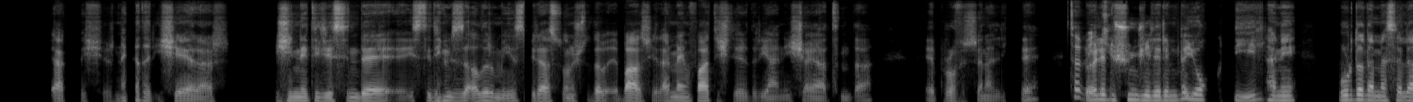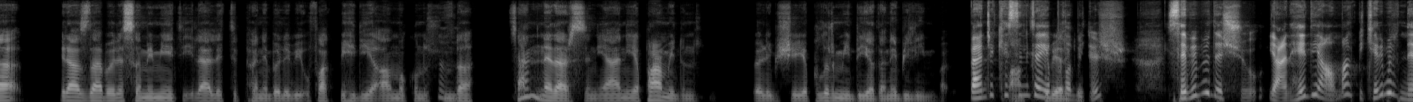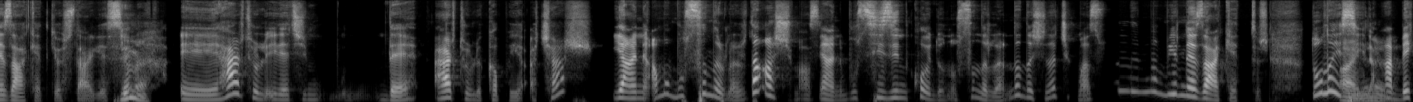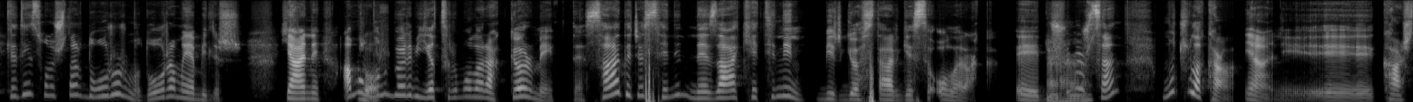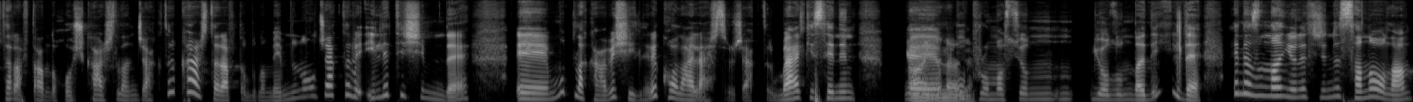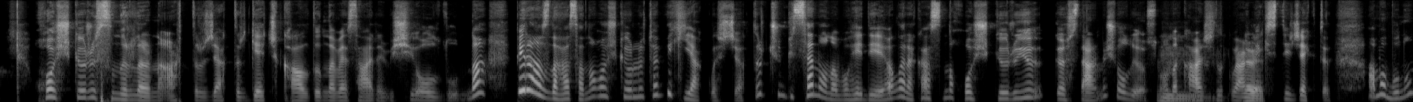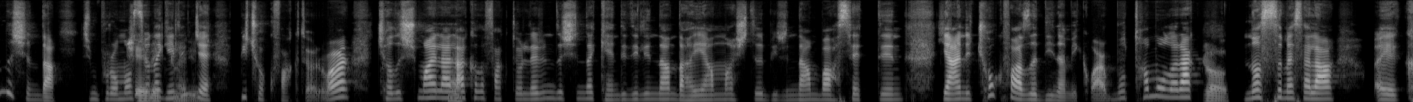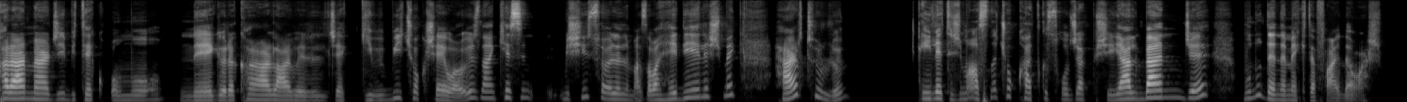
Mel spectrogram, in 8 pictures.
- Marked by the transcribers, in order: other noise; tapping; swallow
- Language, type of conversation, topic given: Turkish, advice, Zor bir patronla nasıl sağlıklı sınırlar koyup etkili iletişim kurabilirim?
